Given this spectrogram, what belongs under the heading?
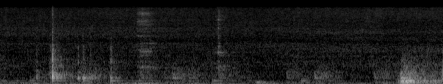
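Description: Quarter kilo of medium onions, salted, frying in a small cheenachatti, soft sizzle with scattered clicks and stirring taps, close and fairly quiet, heavier scraping near the end.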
